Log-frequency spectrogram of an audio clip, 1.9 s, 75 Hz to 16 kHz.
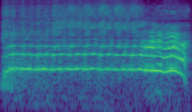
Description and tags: sonokids-omni-15
Part of my unfinished pack of sounds for Sonokids, me making some noise with my mouth while shaking my head really fast. Total nonsense.
male, voice, sonokids, mouth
